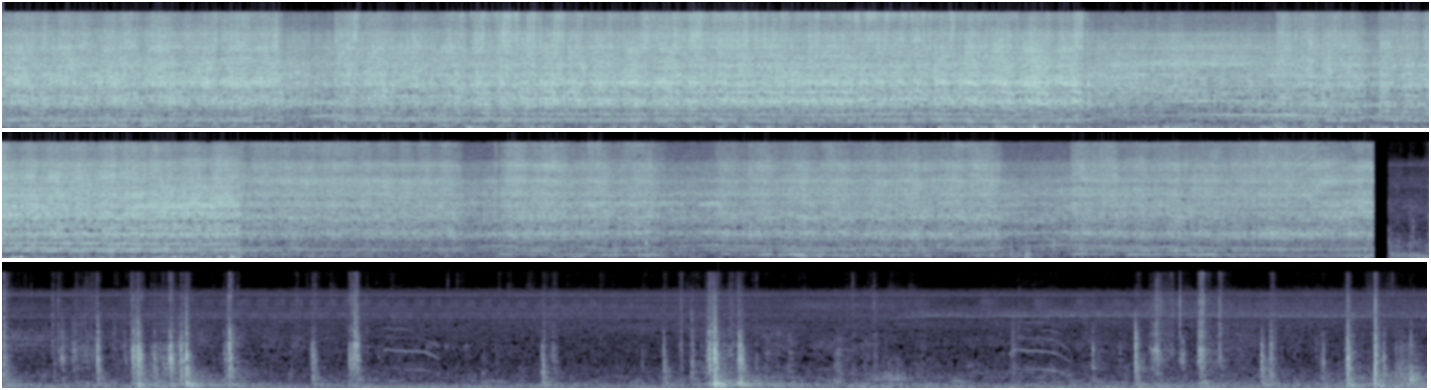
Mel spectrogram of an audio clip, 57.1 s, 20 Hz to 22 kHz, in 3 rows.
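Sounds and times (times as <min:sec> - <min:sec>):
angle grinder grinding wood: 0:00.0 - 0:37.3.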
